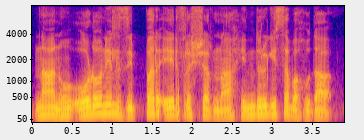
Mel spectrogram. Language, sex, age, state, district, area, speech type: Kannada, male, 18-30, Karnataka, Udupi, rural, read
